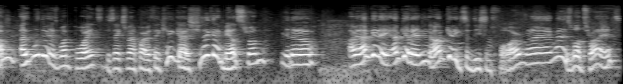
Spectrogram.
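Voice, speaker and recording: Over noticeable background noise, a man with a non-native accent talks at a fairly quick pace. His pitch is extremely high and swings very widely. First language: not English. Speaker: esports caster. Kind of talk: live commentary. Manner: casual, chatty with asides.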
